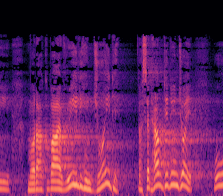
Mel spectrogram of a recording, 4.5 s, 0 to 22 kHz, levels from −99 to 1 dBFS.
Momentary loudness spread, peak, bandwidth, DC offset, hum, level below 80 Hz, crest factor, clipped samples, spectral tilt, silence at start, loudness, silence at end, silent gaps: 19 LU; -4 dBFS; 11 kHz; under 0.1%; none; -54 dBFS; 18 dB; under 0.1%; -6.5 dB/octave; 0 s; -22 LUFS; 0 s; none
